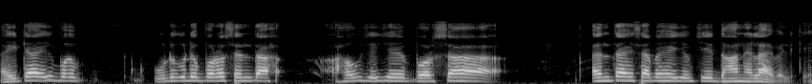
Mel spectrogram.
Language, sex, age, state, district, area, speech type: Odia, male, 45-60, Odisha, Bargarh, rural, spontaneous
